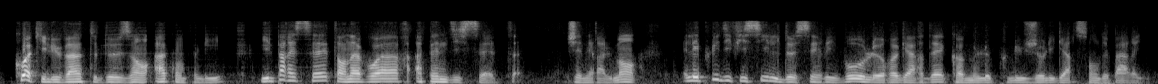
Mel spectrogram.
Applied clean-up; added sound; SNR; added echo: neural separator model SepFormer DNS4.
